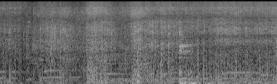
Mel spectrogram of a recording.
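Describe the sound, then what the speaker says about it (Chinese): Ginger, garlic, scallion, green and red peppers and onion stir-frying in a little oil in a wok, with a loud, steady sizzle and crackle running unbroken throughout. "我们下入这个姜蒜片还有葱段，给它爆香一下，青红椒。"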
